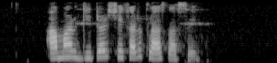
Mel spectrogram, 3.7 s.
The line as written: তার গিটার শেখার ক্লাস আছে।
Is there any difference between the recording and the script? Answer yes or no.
yes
